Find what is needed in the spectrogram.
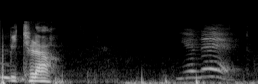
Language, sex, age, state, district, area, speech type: Dogri, male, 30-45, Jammu and Kashmir, Udhampur, rural, read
